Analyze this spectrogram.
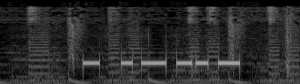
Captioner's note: beeping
